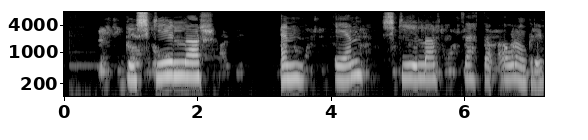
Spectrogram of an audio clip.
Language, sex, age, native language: Icelandic, female, 10, Icelandic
